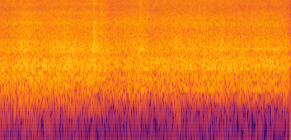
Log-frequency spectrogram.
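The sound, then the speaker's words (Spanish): A New York subway train in motion makes a steady, dense roar of wheels and rails that holds at an even loudness throughout, with no voices. “hay un videito donde nos montamos por primera vez con el tren en el tren”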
